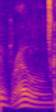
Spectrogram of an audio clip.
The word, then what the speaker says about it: ROG: Yeah, it's not spelled rogue, but you just say rogue.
